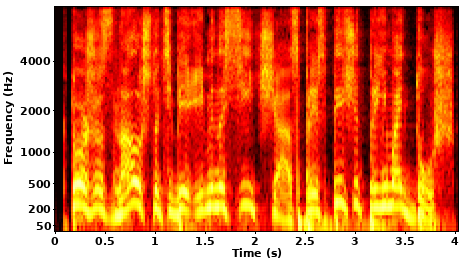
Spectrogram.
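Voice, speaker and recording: A man's voice: moderate pace, gravelly, breathy edge, no echo, clean studio sound, full character voice. A man voicing a playful, sly shaggy male dwarf who teases and chatters in a raised voice. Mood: teasing. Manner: teasing, chattering, high and lively.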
